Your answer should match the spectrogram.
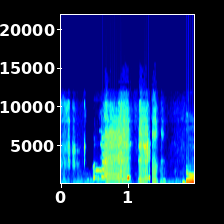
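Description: Short, breathy, noisy vocal sounds coming through as a guest joins the live video call, then a man's voice saying "여보세요" (hello) just before the end.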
